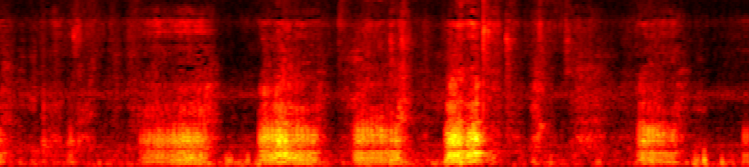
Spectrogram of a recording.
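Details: Excited Pit Bull growling while playing tug of war with a man on a bed indoors, rough throaty growls in bursts roughly every second or two, separated by short pauses.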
